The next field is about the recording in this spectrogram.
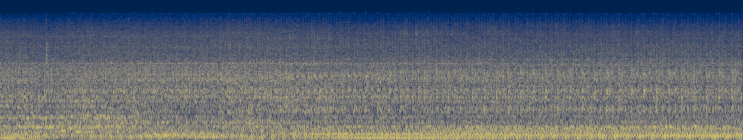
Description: My nova turbo has a misfire. ITS FOOKED!!!!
